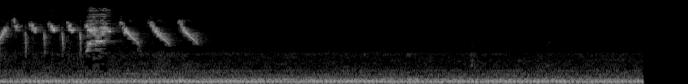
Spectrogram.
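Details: A small rice-eating finch, said to sound like a canary, gives a quick burst of about eight high, sliding chirps over two seconds, then falls silent under a steady low engine-like rumble; identified as a sparrow.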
